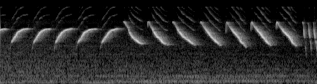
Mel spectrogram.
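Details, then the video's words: Canary training song: rising whistled notes repeated about three per second, changing to steeper falling slurs, with a faint hiss beneath. "The most popular canary training!! Your belgian canary will sing a lot"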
